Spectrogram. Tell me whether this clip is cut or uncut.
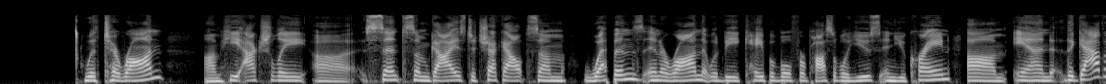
cut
